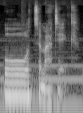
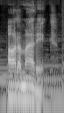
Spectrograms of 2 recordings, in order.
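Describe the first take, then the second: First: The T sounds are crisp and clear. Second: The T sounds are quick taps like D. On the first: "Británico" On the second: "para la pronunciación estadounidense vamos a debilitar las dos T's"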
